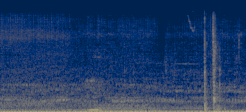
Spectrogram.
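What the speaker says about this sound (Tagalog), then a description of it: "Okay, na-start ko na rin yung kotse natin." A car engine idles steadily after being started, a low constant rumble close by, with a couple of brief clicks or knocks near the end.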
